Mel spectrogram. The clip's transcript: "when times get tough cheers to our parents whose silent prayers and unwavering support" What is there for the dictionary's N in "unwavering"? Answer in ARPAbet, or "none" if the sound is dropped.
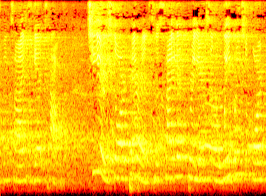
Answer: none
